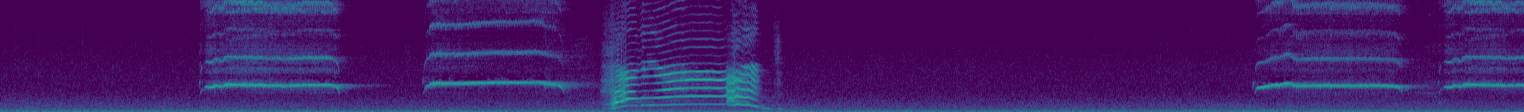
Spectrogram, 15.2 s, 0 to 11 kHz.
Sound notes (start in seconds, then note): 2.0 whistle blows; 12.5 whistle blows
